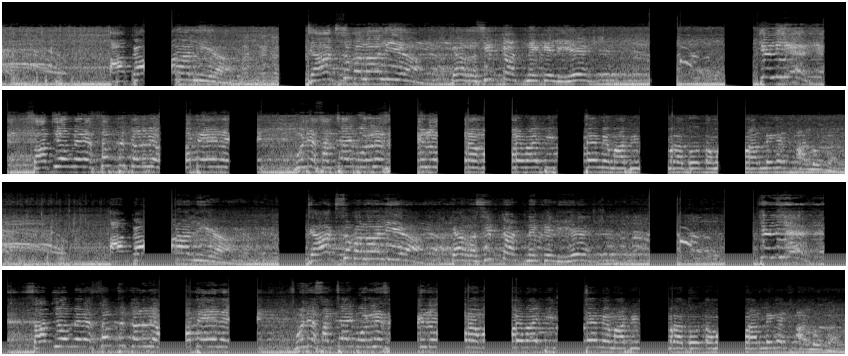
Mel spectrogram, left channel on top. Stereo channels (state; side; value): noise; right; hum, 13 dB below the sound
